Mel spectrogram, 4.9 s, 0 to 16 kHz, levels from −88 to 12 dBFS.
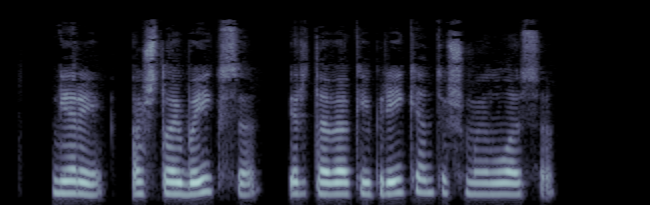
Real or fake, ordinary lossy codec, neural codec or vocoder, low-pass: real; MP3, 48 kbps; none; 14.4 kHz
